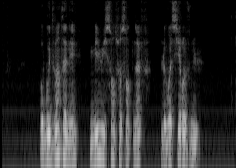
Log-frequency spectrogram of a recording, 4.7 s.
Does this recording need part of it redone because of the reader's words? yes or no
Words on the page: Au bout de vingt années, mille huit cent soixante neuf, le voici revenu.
no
